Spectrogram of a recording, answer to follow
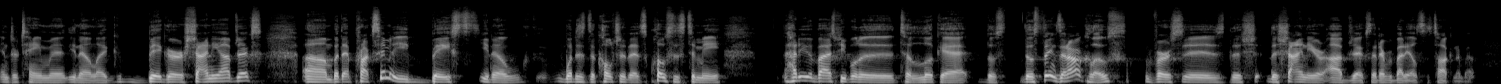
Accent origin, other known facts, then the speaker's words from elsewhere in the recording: Detroit, Michigan, United States; now in Los Angeles, United States; I grew up in Michigan right in, in Detroit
